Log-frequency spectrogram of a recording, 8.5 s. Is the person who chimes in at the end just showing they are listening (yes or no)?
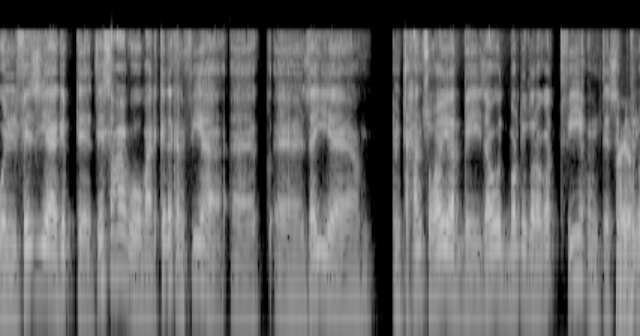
yes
